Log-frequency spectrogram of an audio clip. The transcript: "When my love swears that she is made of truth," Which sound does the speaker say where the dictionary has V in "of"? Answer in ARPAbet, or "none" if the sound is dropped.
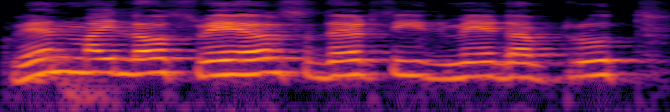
P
